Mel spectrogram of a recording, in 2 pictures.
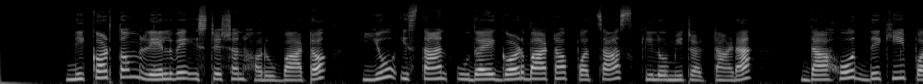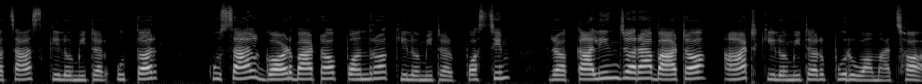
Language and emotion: Nepali, neutral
